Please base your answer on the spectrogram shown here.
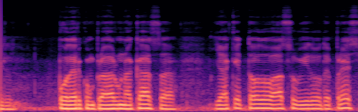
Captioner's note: speaking Spanish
